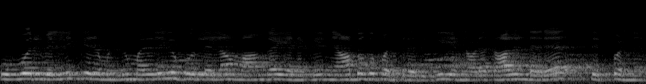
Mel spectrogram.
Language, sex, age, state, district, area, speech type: Tamil, female, 18-30, Tamil Nadu, Cuddalore, rural, read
